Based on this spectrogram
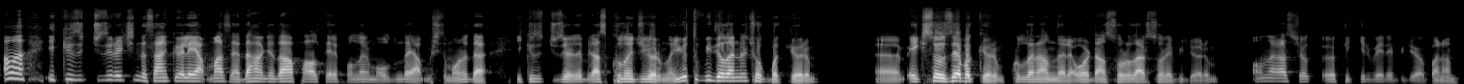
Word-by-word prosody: ama 250 0 +4 0.2
€200-300 210 -2 -6
için 200 -1 -5
de 165 - -2
sanki 160 +1 +1
öyle 155 0 +5
yapmaz 150 -1 +2
Yani, 110 -2 -4
daha 145 +1 +3
önce 135 -1 -5
daha 140 0 +6
pahalı 125 -4 -2
telefonlarım 115 -1 -8
olduğunda 105 +2 -7
yapmıştım 95 +1 -5
onu 115 +5 -4
da - - +3 0.3
€200-300'ya 125 -2 -4
euro'ya 115 - -2
da - - -14
biraz 115 +1 +3
kullanıcı 125 -3 0
yorumları 100 -5 +3
YouTube 200 +1 0
videolarına 170 -2 +4
çok 150 -6 -1
bakıyorum. - - 0 0.6
Eee, 90 +1 -4
Ekşi 140 -3 +1
Sözlük'e 160 0 +8
bakıyorum, 105 -9 +2
kullananlara, 110 -4 -1
oradan 105 0 0
sorular 110 -1 -1
sorabiliyorum. 90 -6 -10 0.3
Onlar 150 0 -10
az 145 0 -5
çok, 130 -2 -12
eee, 110 - -6
fikir 115 0 -18
verebiliyor 110 -3 -13
bana. 80 -1 -9
125 Hz, 170 wpm, -20 LUFS, 110-155 Hz, 0.6 s, Sözlük'e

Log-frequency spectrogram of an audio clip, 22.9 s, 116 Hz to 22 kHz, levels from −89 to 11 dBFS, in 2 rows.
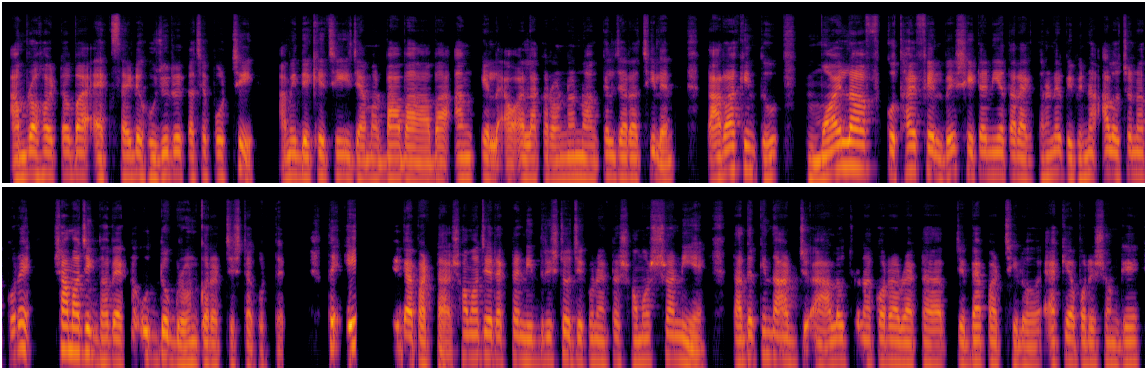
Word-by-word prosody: আমরা 130 +5 +5
হয়তো 145 0 0
বা 145 - +6 0.2
এক 115 - -4
সাইডে 130 +2 +2
হুজুরের 140 +4 0
কাছে 130 +2 -3
পড়ছি। 135 0 -1 0.4
আমি 130 +3 0
দেখেছি 135 +1 0 0.2
যে, - - 0
আমার 115 -1 -4
বাবা, 115 -1 +3 0.2
বা 110 - +2 0.2
আংকের 120 0 -1
আও - - +1
এলাকার 120 +1 -2
অন্যান্য 125 +2 -2
আঙ্কেল 130 +4 -4
যারা 125 -1 +2
ছিলেন। 105 -8 -1 0.4
তারা 155 - +5
কিন্তু 155 -8 -2 0.5
ময়লা 185 +7 +7
ফ - - -13 0.2
কোথায় 165 +1 +2
ফেলবে? 150 -7 +3
সেটা 145 -1 +1
নিয়ে 140 0 +1
তারা 130 -1 +1
এক 110 - -11
ধরনের 130 +4 -3
বিভিন্ন 120 +2 -2 0.2
আলোচনা 145 0 0
করে 215 +6 +3 0.4
সামাজিকভাবে 185 -8 +4
একটা - - -10
উদ্যোগ 155 0 +1
গ্রহণ 115 +2 +1
করার 120 -2 0
চেষ্টা - - -5
করতেন। - - -11 0.5
তো - - +9 0.2
এই - - +8 0.4
যে, 400 - -2
ব্যাপারটা, - - +3 0.2
সমাজের 155 0 +1
একটা 155 - -2
নির্দিষ্ট 140 +1 -5 0.2
যেকোনো 140 -1 -2
একটা 140 +3 -7
সমস্যা 140 +4 -1
নিয়ে 105 -7 0 0.4
তাদের 130 +4 +2
কিন্তু 165 -1 -3
আরজু 130 -2 -2
আ - - 0
আলোচনা 135 +1 -2
করারও 130 -2 +1
একটা 120 +1 -4 0.3
যে, 125 - -1
ব্যাপার 130 -2 +1
ছিল। 120 - -6 0.3
একে 125 +4 -5
অপরের 125 -2 -3
সঙ্গে 120 +1 -3
135 Hz, 175 wpm, -23 LUFS, 125-145 Hz, 0.5 s, তো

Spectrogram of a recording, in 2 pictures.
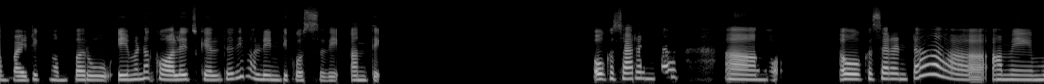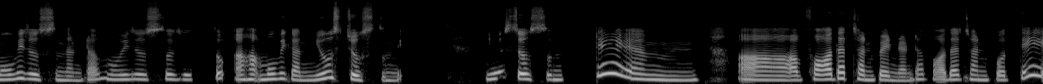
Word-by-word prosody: బయటికి 195 +3 0
పంపరు. 200 +1 +1 0.3
ఏమన్నా 235 +6 +1
కాలేజ్‌కెళ్తది, 220 +4 +2
మళ్ళీ 235 -4 +1
ఇంటికి 205 -1 -4
వస్తది 180 -1 -5 0.2
అంతే. 200 -1 -2 2.2
ఒకసారంట 260 +1 +1 0.7
ఆహ్, 220 -2 +3 0.8
ఒకసారంట 255 +1 0 0.8
ఆమె 225 -1 +1 0.2
మూవీ 230 +5 +1
చూస్తుందంట, 200 -5 -3 0.2
మూవీ 225 -1 -1
చూస్తూ, 230 0 -3 0.2
చూస్తూ 220 +4 -5 0.2
అహా! 235 +1 +1
మూవీ 250 +2 +1
కాదు 200 -3 -1
న్యూస్ 290 +5 +2
చూస్తుంది. 185 -4 -1 0.9
న్యూస్ 280 +6 0
చూస్తుంటే 235 - 0 1.4
ఆహ్ 200 -1 +1
ఫాదర్ 240 +4 +4
చనిపోయిండంట. 205 -4 -2 0.2
ఫాదర్ 220 0 -1
చనిపోతే 210 - -3
225 Hz, 85 wpm, -27 LUFS, 205-245 Hz, 2.2 s, ఫాదర్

